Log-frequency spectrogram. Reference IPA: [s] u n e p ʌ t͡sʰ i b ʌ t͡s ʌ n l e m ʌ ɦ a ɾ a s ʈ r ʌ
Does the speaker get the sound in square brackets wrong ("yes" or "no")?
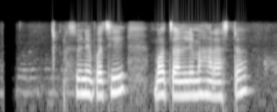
no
